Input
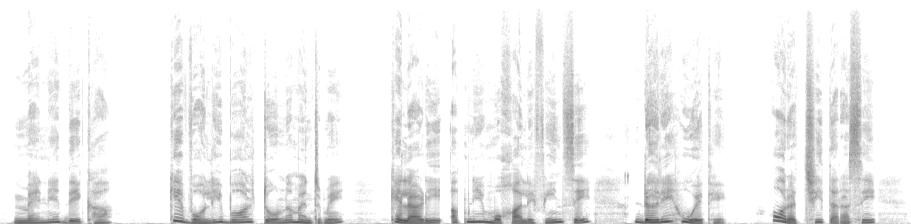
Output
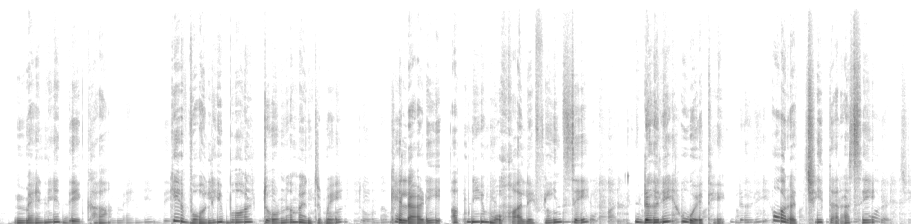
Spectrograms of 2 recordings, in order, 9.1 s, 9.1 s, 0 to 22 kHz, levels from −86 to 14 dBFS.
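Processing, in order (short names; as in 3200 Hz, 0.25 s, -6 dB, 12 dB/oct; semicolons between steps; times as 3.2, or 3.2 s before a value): 3.17–4.04 LPF 11000 Hz 12 dB/oct; thinning echo 0.948 s, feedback 41%, high-pass 160 Hz, level -21.5 dB; tremolo saw down 11 Hz, depth 90%; gain +4.5 dB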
